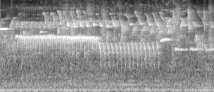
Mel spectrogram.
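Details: Singing canary indoors: a long, clear, level whistle gives way to a fast buzzy rattle of repeated notes, then scattered high chirps and a short lower whistle.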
